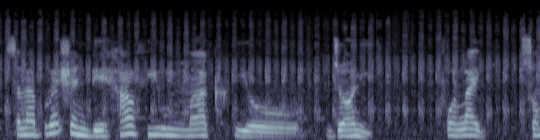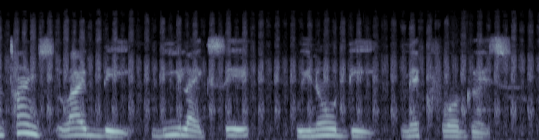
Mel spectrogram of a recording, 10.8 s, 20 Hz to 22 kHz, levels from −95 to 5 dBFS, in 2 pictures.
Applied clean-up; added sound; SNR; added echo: none; Dog; 17 dB; none.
